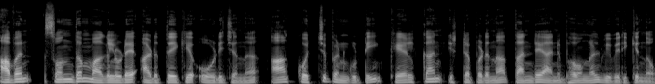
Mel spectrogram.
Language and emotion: Malayalam, neutral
